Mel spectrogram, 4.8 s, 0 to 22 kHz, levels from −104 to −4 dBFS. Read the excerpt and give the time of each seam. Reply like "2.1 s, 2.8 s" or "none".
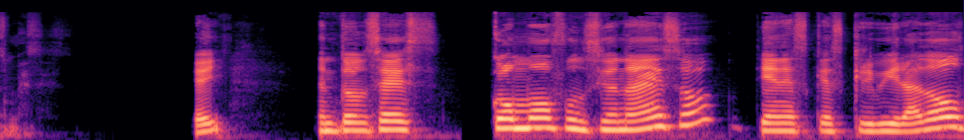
2.3 s

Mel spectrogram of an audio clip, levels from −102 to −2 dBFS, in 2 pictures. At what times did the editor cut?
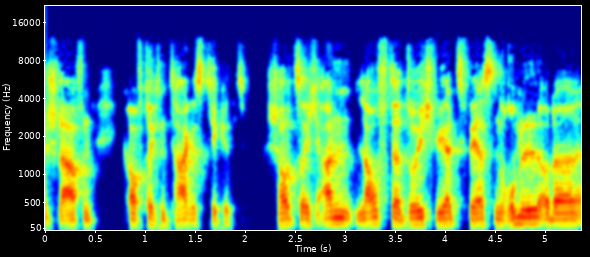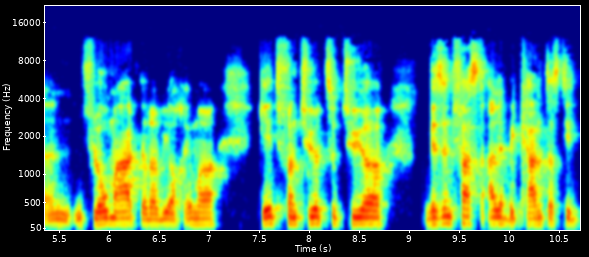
9.0 s

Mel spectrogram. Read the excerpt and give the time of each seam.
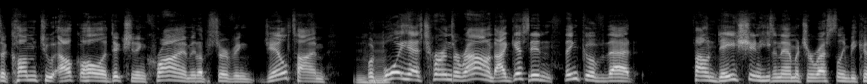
2.0 s, 4.2 s, 4.5 s, 5.3 s, 7.7 s

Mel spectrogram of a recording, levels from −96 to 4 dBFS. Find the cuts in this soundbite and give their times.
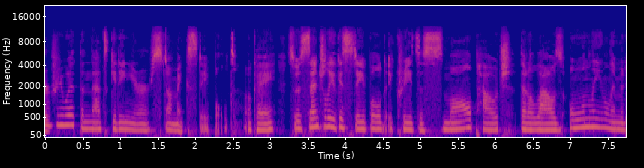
3.2 s, 3.9 s

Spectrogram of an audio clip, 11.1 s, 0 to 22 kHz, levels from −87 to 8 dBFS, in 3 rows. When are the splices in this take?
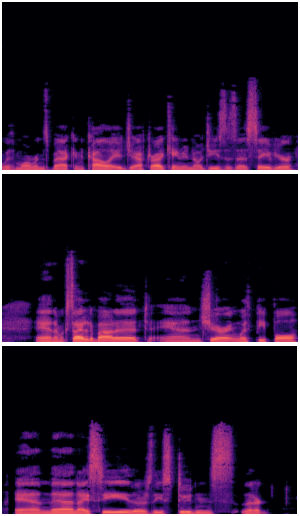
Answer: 7.5 s

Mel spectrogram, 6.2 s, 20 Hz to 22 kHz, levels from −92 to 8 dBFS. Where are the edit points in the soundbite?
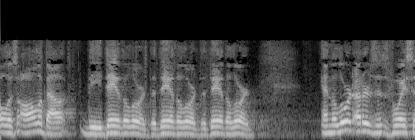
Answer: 1.1 s

